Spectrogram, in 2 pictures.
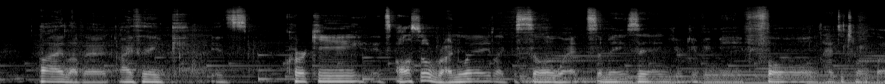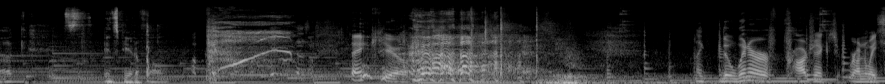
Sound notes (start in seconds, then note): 10.9 chuckling; 12.9 all chuckling; 13.6 clapping; 14.2 image whooshes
